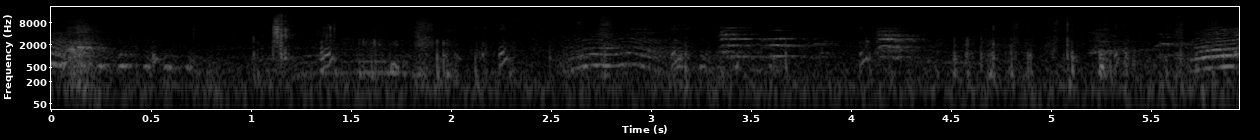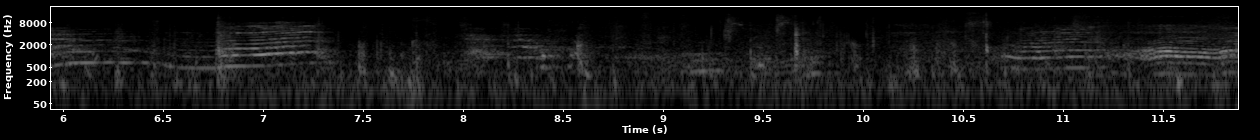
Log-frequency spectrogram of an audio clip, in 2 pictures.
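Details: Five blenheim Cavalier King Charles Spaniel puppies, about four weeks old, born on New Year's, in a home puppy pen with their mother Paris on 26 January 2023. Thin wavering high squeals and whines rise and fall, with soft rustling and shuffling.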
